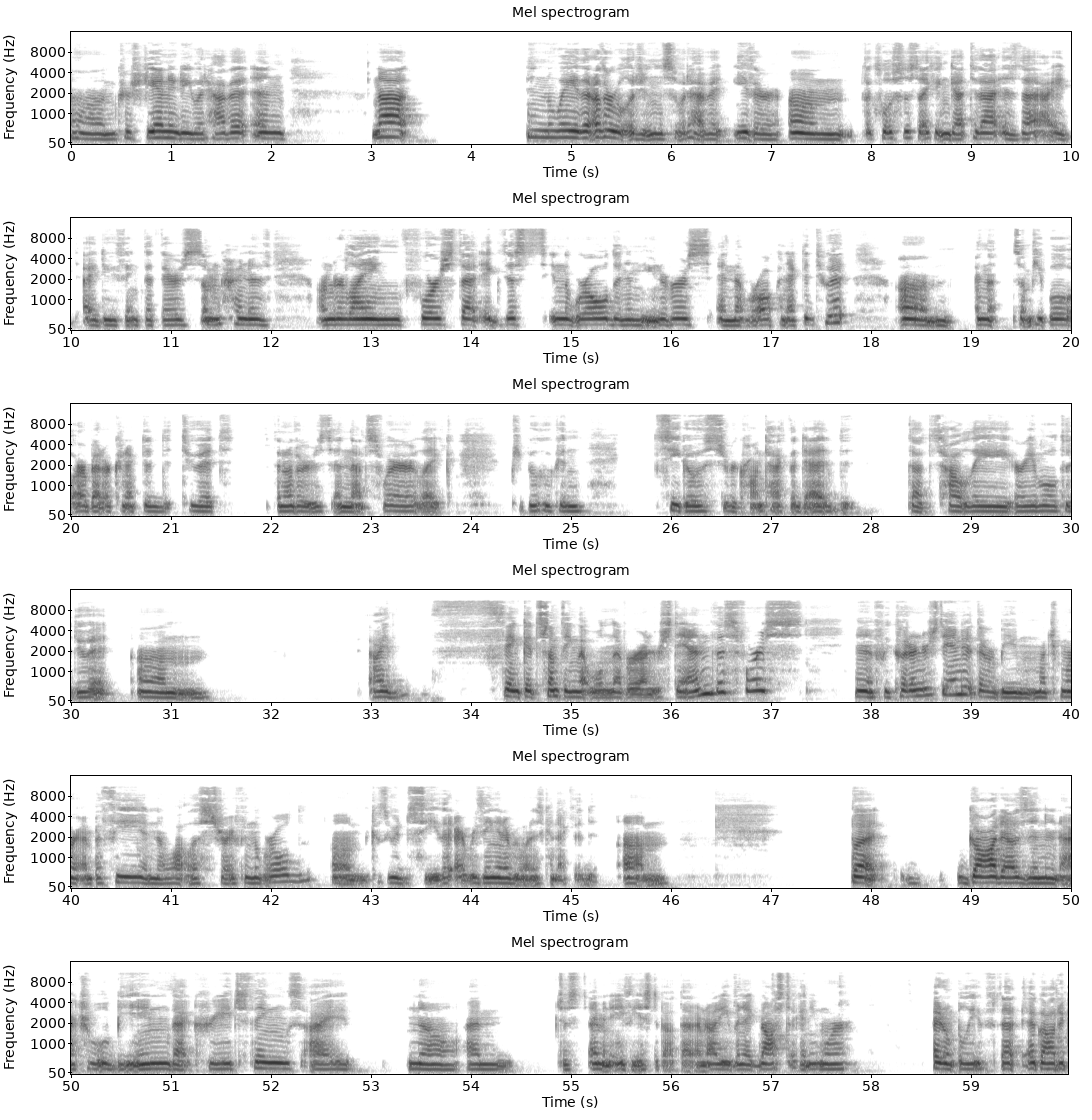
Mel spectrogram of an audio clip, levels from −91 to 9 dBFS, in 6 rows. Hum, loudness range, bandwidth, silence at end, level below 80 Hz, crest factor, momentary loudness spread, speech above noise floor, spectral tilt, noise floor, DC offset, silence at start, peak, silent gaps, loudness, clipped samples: none; 7 LU; 11.5 kHz; 0 s; -62 dBFS; 20 dB; 12 LU; over 69 dB; -6 dB/octave; under -90 dBFS; under 0.1%; 0 s; -2 dBFS; none; -22 LUFS; under 0.1%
